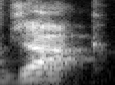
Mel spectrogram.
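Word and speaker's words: JAQ: spelled another way but no we we we pronounce jock and spell jock J A KQ so when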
